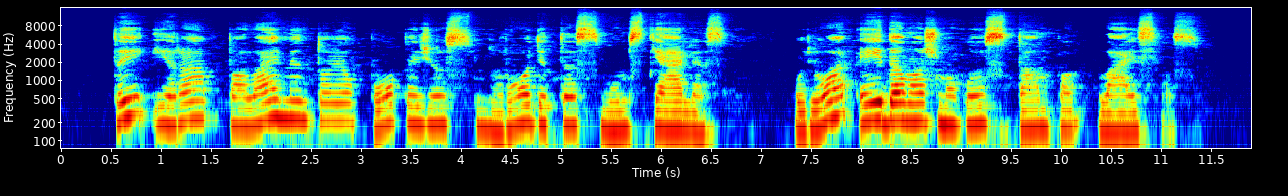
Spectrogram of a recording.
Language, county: Lithuanian, Vilnius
